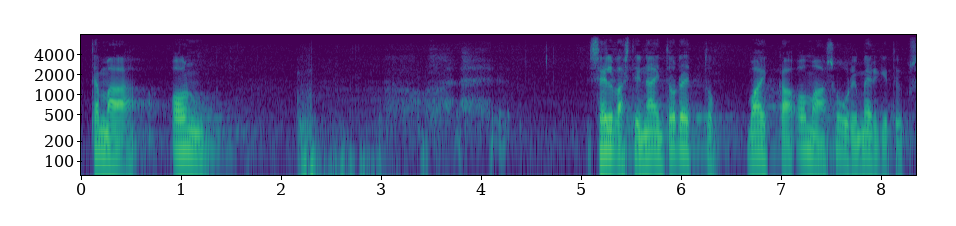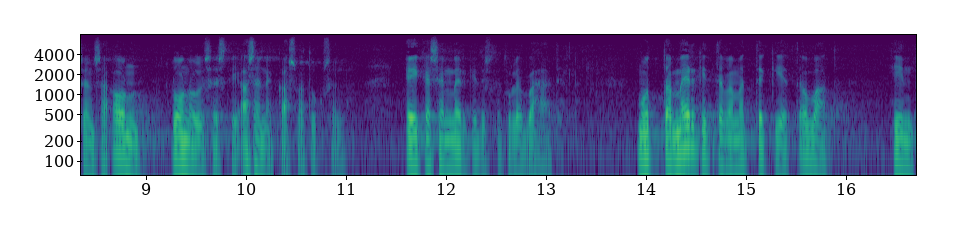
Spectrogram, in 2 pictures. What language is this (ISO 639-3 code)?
fin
